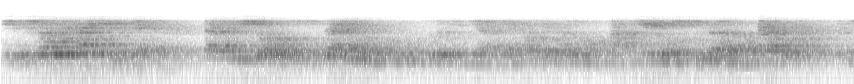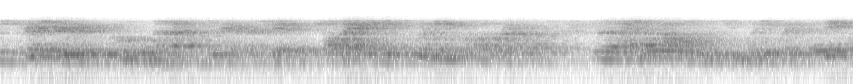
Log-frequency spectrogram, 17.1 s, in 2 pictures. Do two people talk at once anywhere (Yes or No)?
No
